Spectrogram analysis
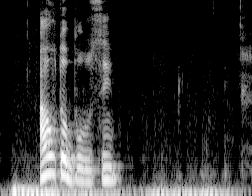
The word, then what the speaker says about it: autobus: donna sito donne autobus fate attenzione alla pronuncia boni kudelski team in autobus ma l'accento cade sulla o autobus autobus in un sexy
